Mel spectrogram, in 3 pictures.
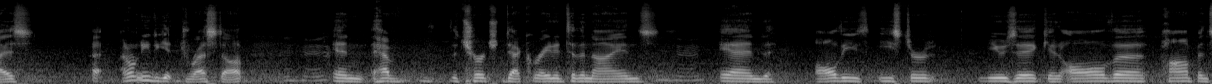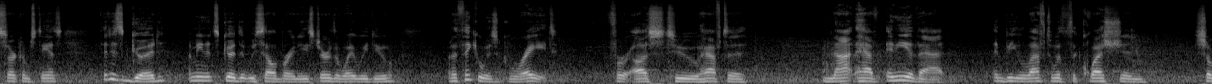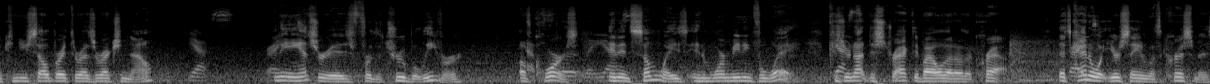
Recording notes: LIVE from CPE 2022!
